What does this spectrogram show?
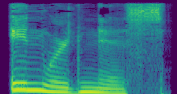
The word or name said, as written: inwardness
